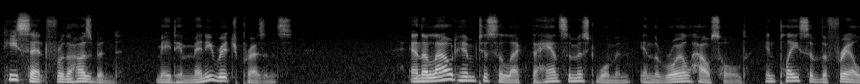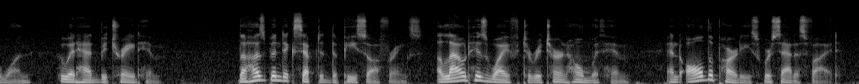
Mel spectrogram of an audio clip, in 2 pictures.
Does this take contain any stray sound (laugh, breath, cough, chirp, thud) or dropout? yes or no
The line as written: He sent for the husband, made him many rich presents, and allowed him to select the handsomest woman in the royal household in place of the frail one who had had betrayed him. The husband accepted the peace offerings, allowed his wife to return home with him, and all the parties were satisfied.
no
